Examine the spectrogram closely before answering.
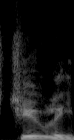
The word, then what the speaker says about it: Julie: When he said this to me, I said, it's Julie, not Dewey.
